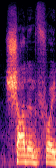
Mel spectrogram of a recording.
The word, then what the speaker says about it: schadenfreude: how to pronounce this Google said the pronouncement is schadenfreude er schadenfreude 8 so it's a German term I think you Aziz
